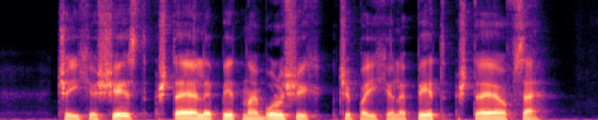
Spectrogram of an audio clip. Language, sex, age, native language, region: Slovenian, male, 18-29, Slovenian, Drava region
